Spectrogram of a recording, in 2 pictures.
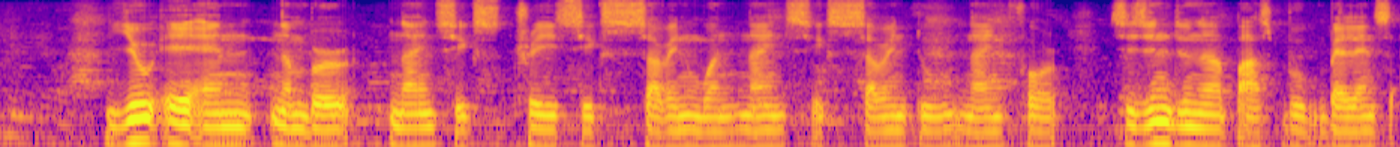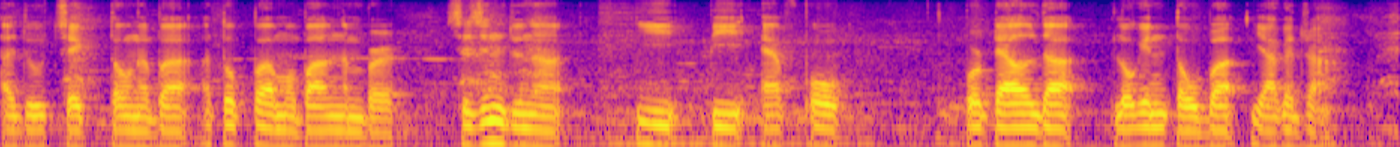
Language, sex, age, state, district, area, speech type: Manipuri, male, 18-30, Manipur, Chandel, rural, read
